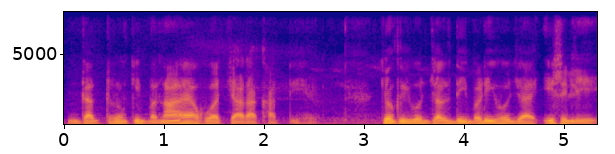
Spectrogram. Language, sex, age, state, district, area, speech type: Hindi, male, 60+, Uttar Pradesh, Lucknow, rural, spontaneous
